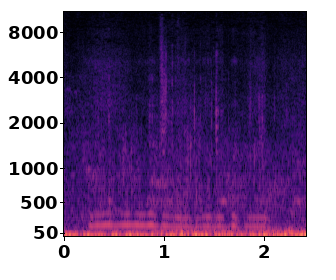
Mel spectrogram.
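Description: Cat growling low and steady through its teeth as it chews a piece of raw fish held in a hand, one long growl that drops slightly in pitch partway through. A few short crunching clicks of chewing sound over it.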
